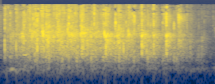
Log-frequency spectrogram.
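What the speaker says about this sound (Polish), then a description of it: "nagroda była, więc jeszcze raz brawa" A studio audience at a Senate discussion program gives a short burst of applause for an award, many hands clapping at close range and tapering off toward the end.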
